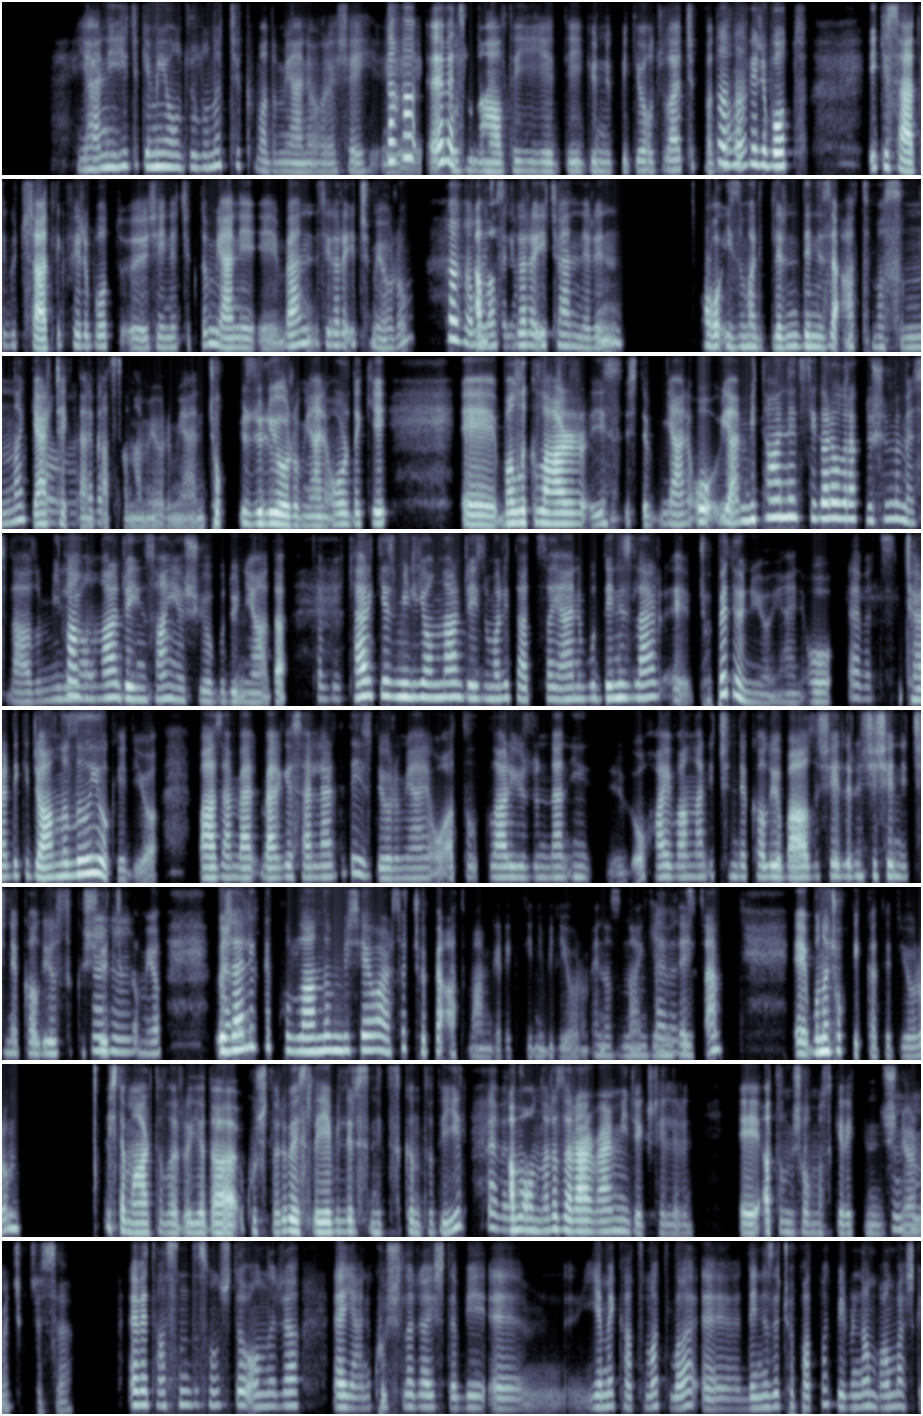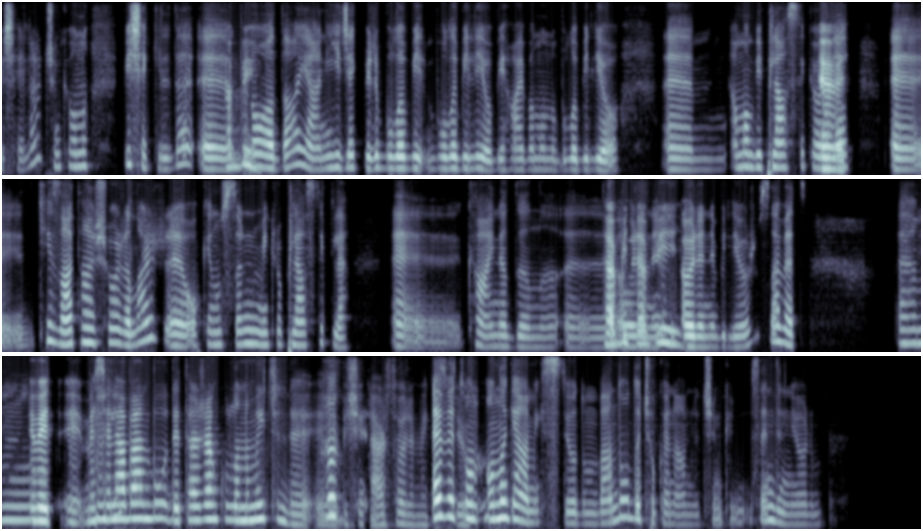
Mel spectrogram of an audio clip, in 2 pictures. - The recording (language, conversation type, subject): Turkish, podcast, Kıyı ve denizleri korumaya bireyler nasıl katkıda bulunabilir?
- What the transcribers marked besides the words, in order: other noise; other background noise; swallow; tapping; lip smack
